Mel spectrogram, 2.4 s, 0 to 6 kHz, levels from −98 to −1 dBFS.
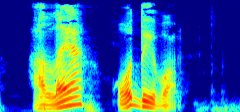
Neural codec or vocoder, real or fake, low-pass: none; real; 5.4 kHz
